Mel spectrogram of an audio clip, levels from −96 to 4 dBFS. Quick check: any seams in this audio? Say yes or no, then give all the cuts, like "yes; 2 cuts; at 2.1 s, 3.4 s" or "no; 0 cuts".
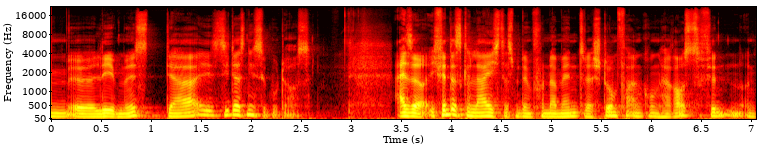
yes; 3 cuts; at 3.4 s, 4.1 s, 5.3 s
